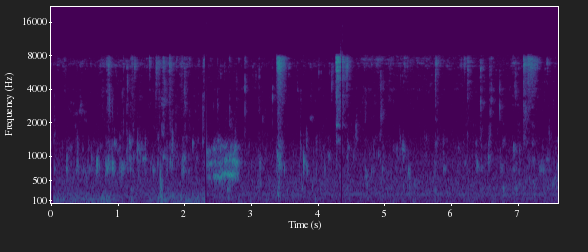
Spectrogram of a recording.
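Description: Thick cauliflower kurma gravy simmering in a pan, its bubbles bursting in faint, irregular plops, with a few louder pops.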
